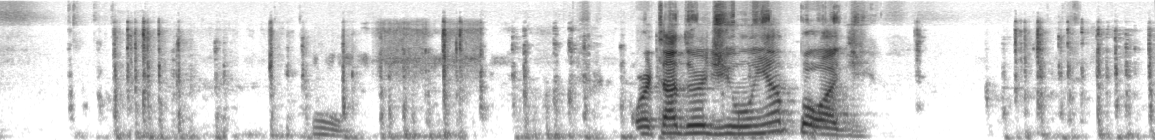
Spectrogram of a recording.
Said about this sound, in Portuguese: Quem está digitando aí, põe no silencioso que tá um barulhão.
